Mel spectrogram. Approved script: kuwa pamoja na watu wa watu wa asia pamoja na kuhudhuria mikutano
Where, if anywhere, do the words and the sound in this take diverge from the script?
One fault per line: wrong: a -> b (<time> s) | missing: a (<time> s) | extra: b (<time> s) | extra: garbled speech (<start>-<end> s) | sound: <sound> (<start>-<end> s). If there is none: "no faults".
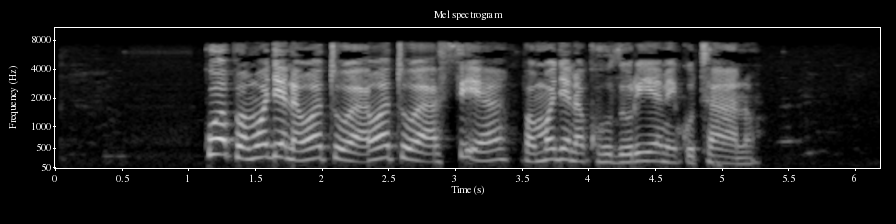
no faults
